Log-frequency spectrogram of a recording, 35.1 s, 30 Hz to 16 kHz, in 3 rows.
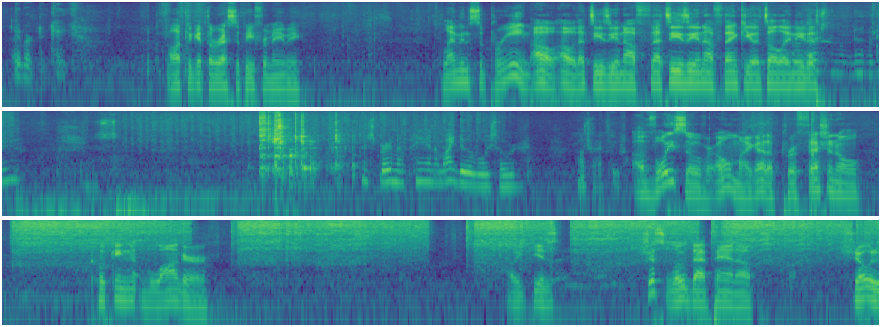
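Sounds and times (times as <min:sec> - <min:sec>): steady low hum: 0:00.0 - 0:33.8
kitchen items being moved: 0:14.9 - 0:16.6
aerosol spray hissing: 0:23.5 - 0:35.0.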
